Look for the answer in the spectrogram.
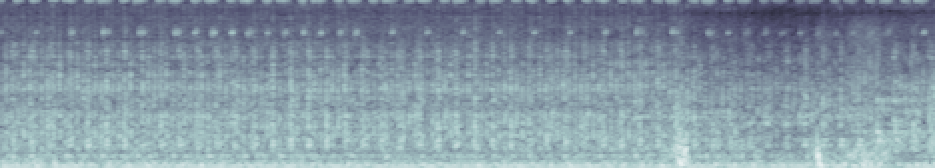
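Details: Truck diesel at cold idle after an exhaust repair: a thin, high chirp about five times a second near the front cover, heard at start-up and gone later. Cause: crank damper dust boot rubbing the front cover.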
